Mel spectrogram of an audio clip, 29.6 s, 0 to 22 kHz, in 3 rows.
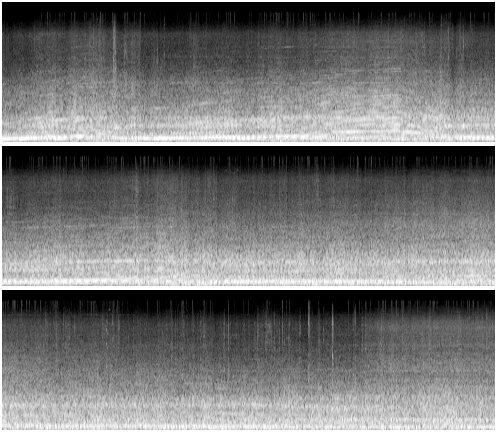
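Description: Porsche 944's 2.5-litre four-cylinder engine heard from inside the cabin while driving. Its pitch climbs over the first several seconds, drops sharply at a gear change about eight seconds in, then holds steady while cruising, with road noise underneath.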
